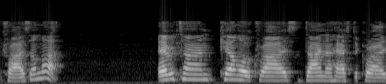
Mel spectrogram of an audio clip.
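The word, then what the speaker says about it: Kellough: has a son named kello spell k-e-l-l-o-u-g-h reminds i mean rhymes with hello and jell-o like hello and jell-o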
